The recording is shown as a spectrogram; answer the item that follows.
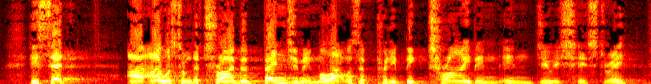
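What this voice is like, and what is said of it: Thick Lancashire accent. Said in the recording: “I'm from Lancashire because I've got this thick accent that I can't get rid of”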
